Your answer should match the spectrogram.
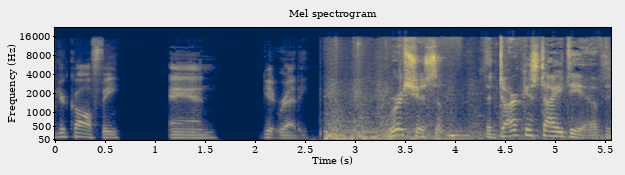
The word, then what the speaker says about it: Ruscism: I would say Ruscism.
